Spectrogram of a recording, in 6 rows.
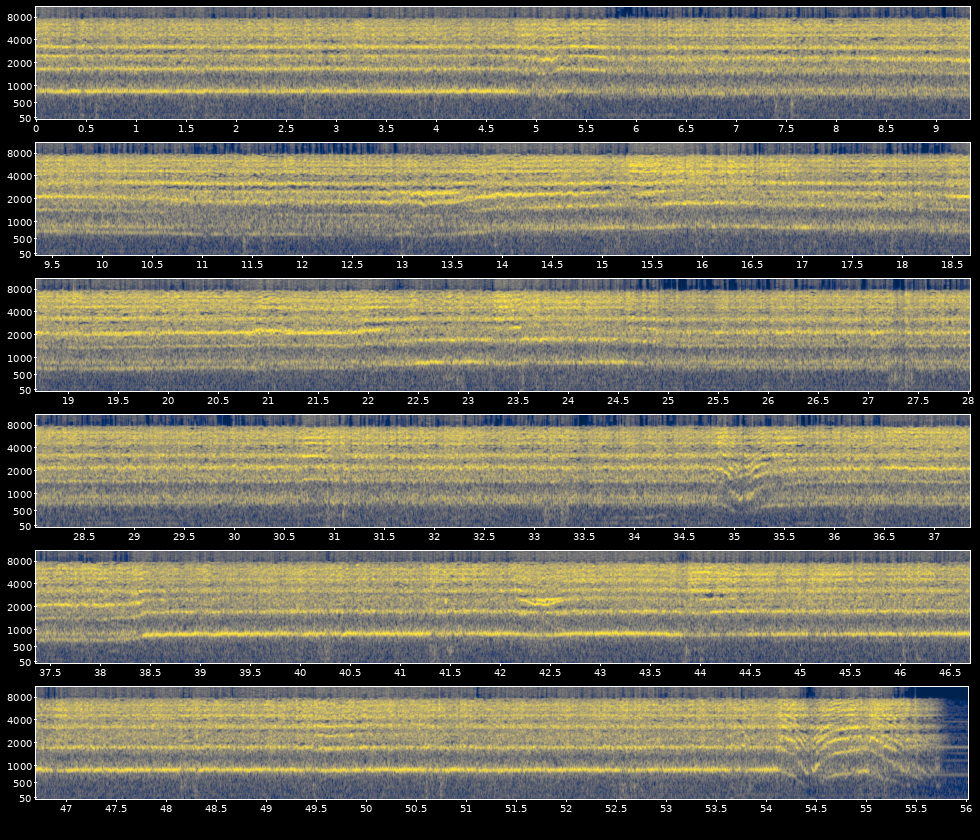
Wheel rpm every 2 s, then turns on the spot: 220, 220, 220, 210, 200, 170, 160, 200, 220, 190, 190, 220, 210, 190, 200, 200, 200, 170, 190, 220, 230, 230, 230, 230, 230, 230, 230, 130.
none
